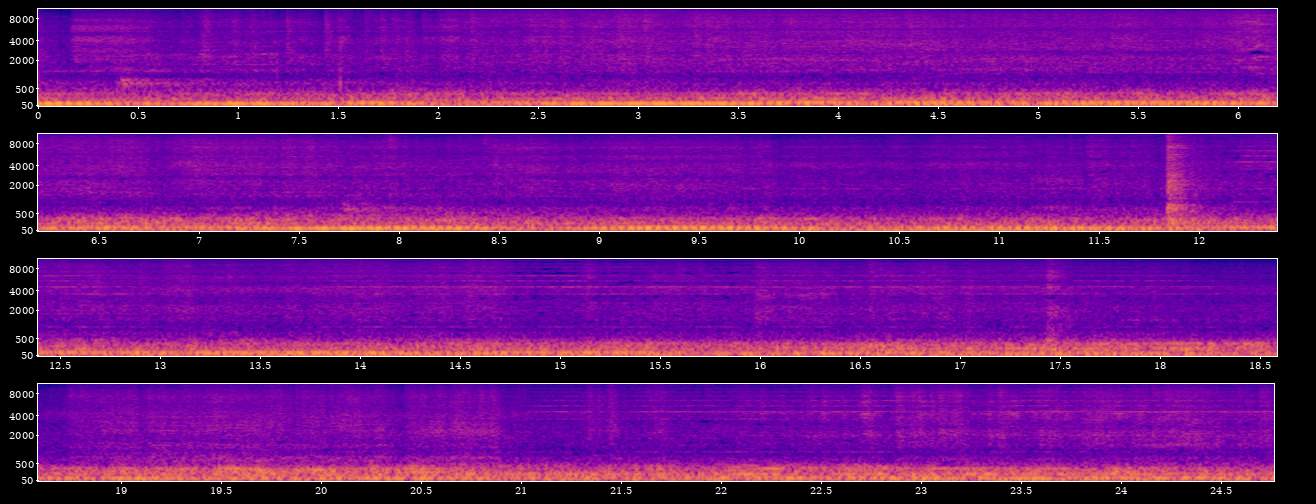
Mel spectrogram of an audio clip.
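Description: Freight train cars (covered hoppers, a tank car and boxcars) rolling past, a steady low rumble of wheels on rail, with one sharp click about halfway through.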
